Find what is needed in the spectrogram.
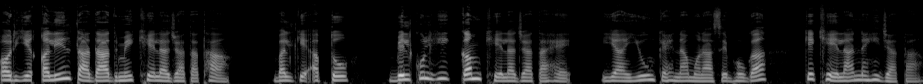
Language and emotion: Urdu, neutral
